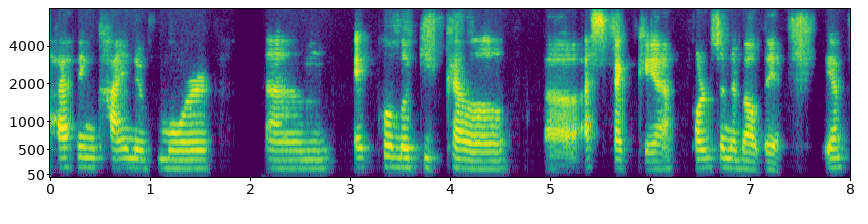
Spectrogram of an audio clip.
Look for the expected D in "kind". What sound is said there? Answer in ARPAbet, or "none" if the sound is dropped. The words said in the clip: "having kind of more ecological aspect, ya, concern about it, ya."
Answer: D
